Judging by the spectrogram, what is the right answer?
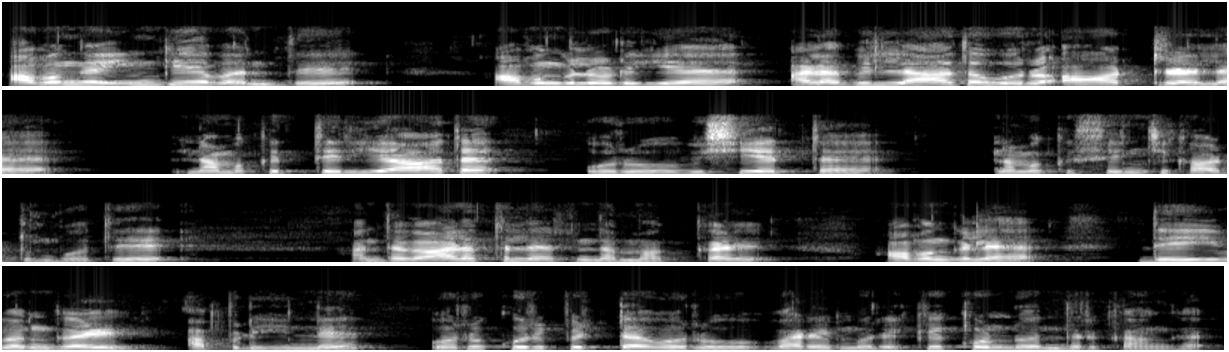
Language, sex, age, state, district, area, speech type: Tamil, female, 45-60, Tamil Nadu, Salem, rural, spontaneous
